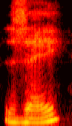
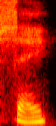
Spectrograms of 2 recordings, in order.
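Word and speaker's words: 世: And in Chinese, it's Kuan Yin or Kuan Shi Yin. So it's always this character here, which is pronounced shi in Mandarin. It's pronounced se in Korean, and it's pronounced ze in Japanese.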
